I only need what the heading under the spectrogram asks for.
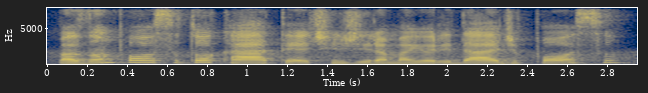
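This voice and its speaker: A woman's voice: mid-range voice, animated, fairly quick, a little hiss or hum, lightly acted. Woman reading as teasing, nosy teenage schoolboy. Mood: sly, suspicious. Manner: teasing, suspicious.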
